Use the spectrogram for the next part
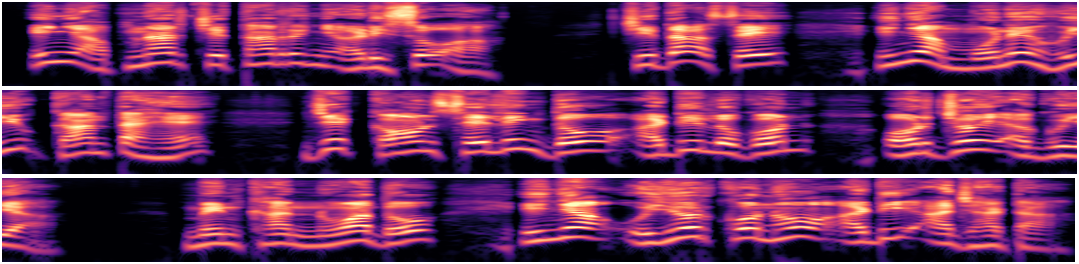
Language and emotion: Santali, angry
